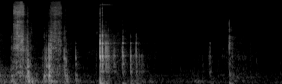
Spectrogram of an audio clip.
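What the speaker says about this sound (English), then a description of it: "we're going to remove that with a T30 socket and a 3/8 drive ratchet" A T30 socket on a 3/8 drive ratchet works a bolt loose on an 08-12 Ford Escape, giving a few quiet, close clicks and ratcheting bursts early on that thin out to sparse ticks.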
